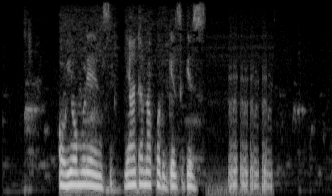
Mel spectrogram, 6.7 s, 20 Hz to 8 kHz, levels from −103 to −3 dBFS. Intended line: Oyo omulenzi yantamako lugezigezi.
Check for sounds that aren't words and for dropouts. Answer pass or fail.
fail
